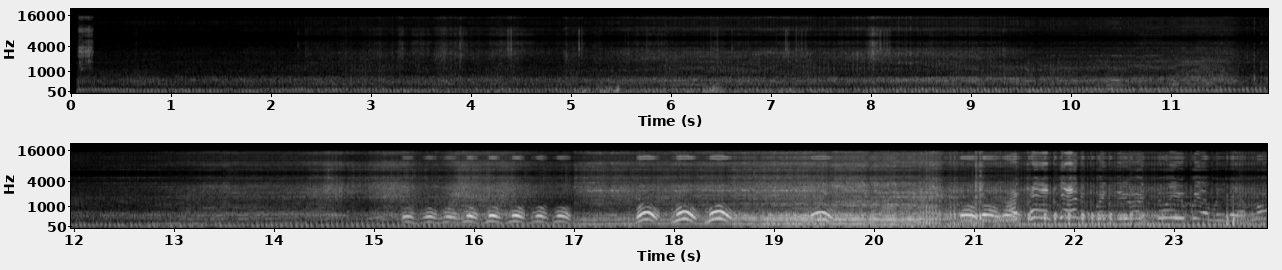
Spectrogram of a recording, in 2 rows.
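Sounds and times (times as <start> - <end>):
off-road vehicle engine idling: 0.5 - 13.3, 14.7 - 23.9.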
